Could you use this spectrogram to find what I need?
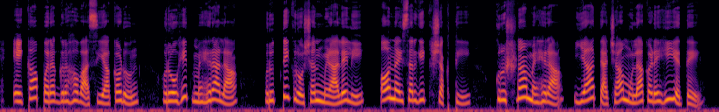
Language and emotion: Marathi, neutral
